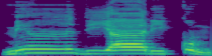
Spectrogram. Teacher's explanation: یہاں نون ساکن کے بعد دال ہے تو یہاں پر بھی اخفا ہوگا۔ دیارکم میم ساکن کے بعد سا ہے، یہاں اظہار ہوگا، یہاں کوئی غنہ نہیں ہوگا۔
